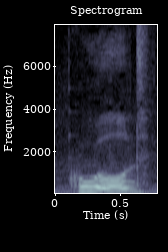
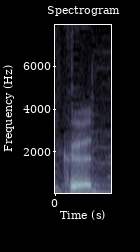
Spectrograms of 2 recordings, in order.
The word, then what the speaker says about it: could: Semua bunyi L yang saya garis bawahi itu tidak dibaca sama sekali. They don't pronounce that. Jadi bukan could tapi dibaca could, bukan should tapi dibaca should, bukan would tapi dibaca pendek, semua dibaca would.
